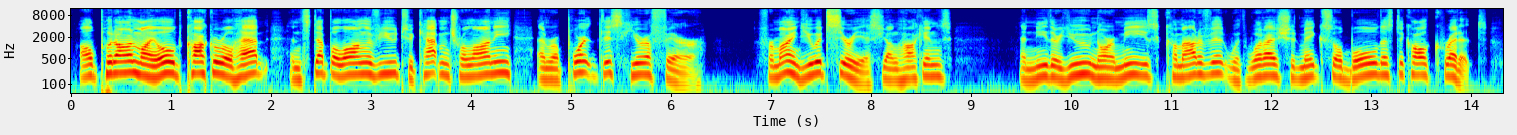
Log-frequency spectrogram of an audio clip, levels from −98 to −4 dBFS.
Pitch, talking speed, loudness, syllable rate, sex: 170 Hz, 195 wpm, -19 LUFS, 4.9 syllables/s, male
